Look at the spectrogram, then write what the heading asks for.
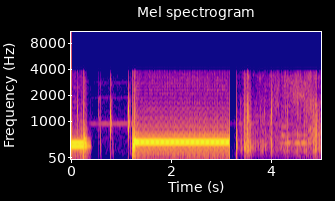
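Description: Telephone line tones during a bank call transfer: a short steady tone, a break, then a long unbroken mid-pitched tone lasting about two seconds. It cuts off into silence with scattered clicks and faint, brief sounds.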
